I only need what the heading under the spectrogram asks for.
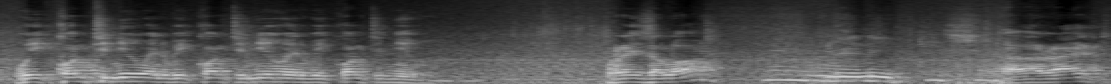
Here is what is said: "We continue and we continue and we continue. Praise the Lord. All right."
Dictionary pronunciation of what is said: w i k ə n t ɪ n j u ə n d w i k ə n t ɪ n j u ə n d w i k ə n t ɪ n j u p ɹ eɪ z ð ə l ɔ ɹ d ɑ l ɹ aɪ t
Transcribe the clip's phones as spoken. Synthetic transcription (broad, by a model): w i k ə n t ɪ n j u ə n d w i k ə n t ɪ n j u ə n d w i k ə n t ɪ n j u p ɹ eɪ z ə l ɔ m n ɑ l ɹ aɪ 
